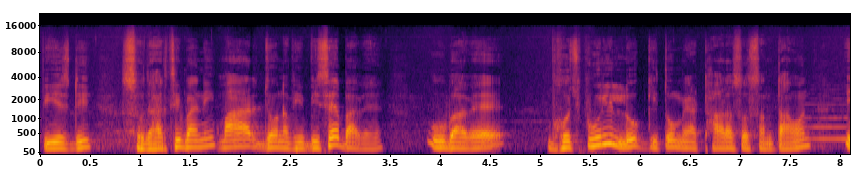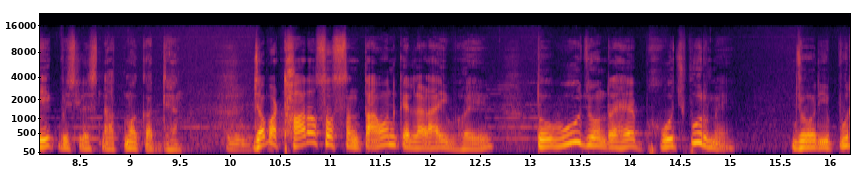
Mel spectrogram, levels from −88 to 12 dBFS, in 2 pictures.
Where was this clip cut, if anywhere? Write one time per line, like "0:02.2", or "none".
0:01.8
